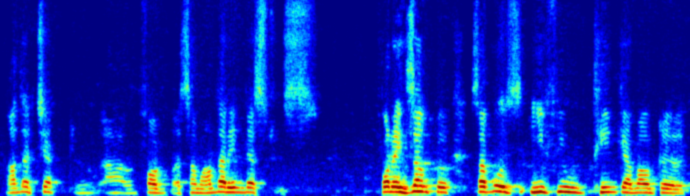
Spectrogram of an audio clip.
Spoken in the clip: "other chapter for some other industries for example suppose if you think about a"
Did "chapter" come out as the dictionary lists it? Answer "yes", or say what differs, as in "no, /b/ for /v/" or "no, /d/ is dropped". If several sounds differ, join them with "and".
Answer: no, /p/ is dropped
